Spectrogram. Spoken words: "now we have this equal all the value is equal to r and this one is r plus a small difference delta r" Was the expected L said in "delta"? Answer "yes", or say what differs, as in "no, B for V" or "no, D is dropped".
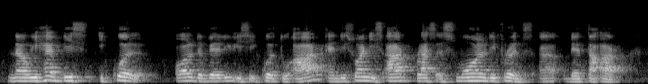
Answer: no, L is dropped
